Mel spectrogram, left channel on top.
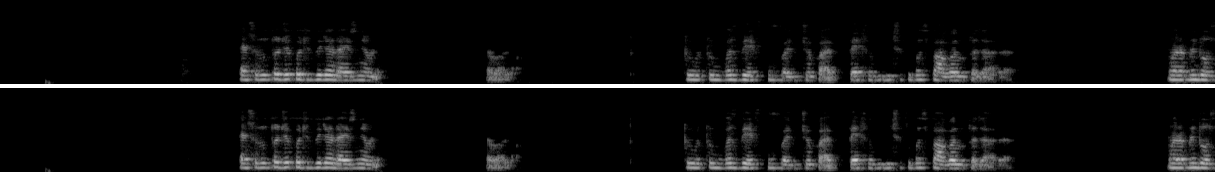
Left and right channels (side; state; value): both; normal; correlation 0.02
